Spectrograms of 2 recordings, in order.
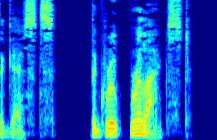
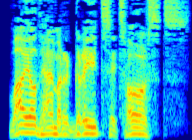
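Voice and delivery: higher, louder, slow jolly roar; cheerful roar; 5 semitones higher, 6 dB louder, slower than usual. A narrator's reading. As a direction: boom a hearty greeting. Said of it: "roared cheerfully".

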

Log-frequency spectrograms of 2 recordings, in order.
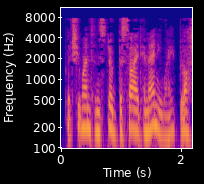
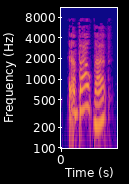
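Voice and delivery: raised, lively woman's voice; Claire's voice; 11 semitones higher, 4 dB louder than usual. A narrator's reading. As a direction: lift it into the lighter female character. Claire agreeing, voiced high.

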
